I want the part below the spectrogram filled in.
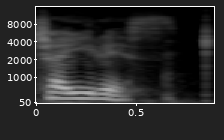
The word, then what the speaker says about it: Chairez: Chairez.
